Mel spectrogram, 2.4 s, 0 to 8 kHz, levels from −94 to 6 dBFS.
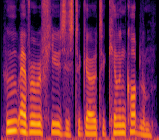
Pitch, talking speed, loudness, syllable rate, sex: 155 Hz, 175 wpm, -17 LUFS, 6.0 syllables/s, male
